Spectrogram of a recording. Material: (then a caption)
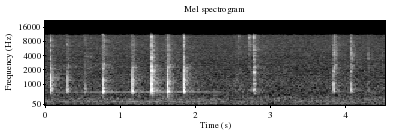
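Plastic. A small, hollow, black plastic Logitech G100s gaming mouse is held and turned in the hands while fingertips tap and rub its textured plastic surface. Eleven short, crisp taps sound with very little ring, each carrying a faint hollow tone around 680 Hz. A soft rubbing hiss runs between them, and the taps are bunched in the first two seconds, then spaced out with quiet gaps.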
